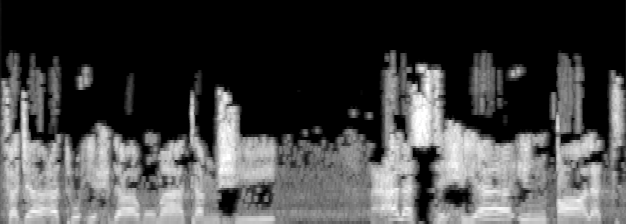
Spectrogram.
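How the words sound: The pause comes after the word تمشي. She spoke with modesty. "الوقف الثاني ... وعلى الوقف الثاني على استحياء قالت"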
